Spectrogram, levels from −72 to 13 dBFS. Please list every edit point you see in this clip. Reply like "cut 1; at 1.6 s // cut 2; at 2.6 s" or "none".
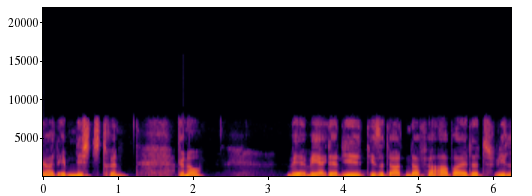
cut 1; at 1.7 s // cut 2; at 3.8 s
